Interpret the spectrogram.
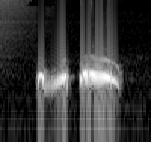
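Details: Spotted dove coo played as a lure to provoke other doves to call: a short rising note, then a longer, steady, slightly falling coo, mid-pitched and clean against silence.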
